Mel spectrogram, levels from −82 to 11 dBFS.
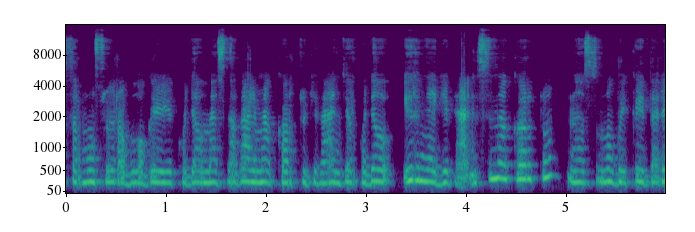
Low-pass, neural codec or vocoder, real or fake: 14.4 kHz; vocoder, 44.1 kHz, 128 mel bands, Pupu-Vocoder; fake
